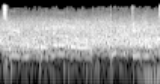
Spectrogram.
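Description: Ballpark crowd cheering a home run: a steady roar of many voices, with individual shouts rising above it.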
